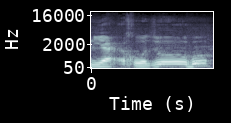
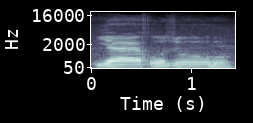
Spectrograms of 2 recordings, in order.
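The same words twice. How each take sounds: First: A glottal stop is heard after ya. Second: A long vowel replaces the glottal stop.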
